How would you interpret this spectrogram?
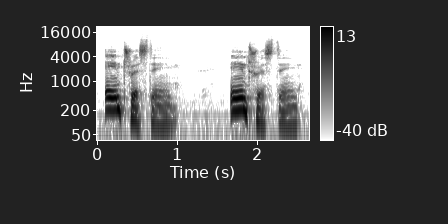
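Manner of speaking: "interesting" as IN-tresting, first beat strongest; stress on first syllable. Shown as a demonstration. Teacher showing word stress, first syllable of "interesting" stressed. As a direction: hit the start of "interesting", let it fall.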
